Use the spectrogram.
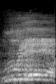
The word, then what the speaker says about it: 우레: 네, 우레의 아들, 우레의 아들. 후레가 아닙니다. 발음은 후레가 아니에요. 우리 옛날 어르신들 욕 이렇게 막 사실 이런 게 아니고요. 우레, 천둥번개예요.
